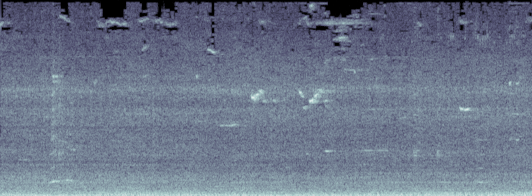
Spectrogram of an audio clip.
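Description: Steady, low-heavy rumble of a motorcycle running in dense city traffic, its engine and road noise blended with surrounding vehicles.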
